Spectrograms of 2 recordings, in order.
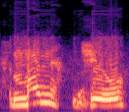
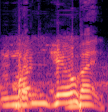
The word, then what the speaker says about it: Munju: Your southern drawl, you're pronouncing her name incorrectly. It's Munju. I've heard her say that, Munju.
